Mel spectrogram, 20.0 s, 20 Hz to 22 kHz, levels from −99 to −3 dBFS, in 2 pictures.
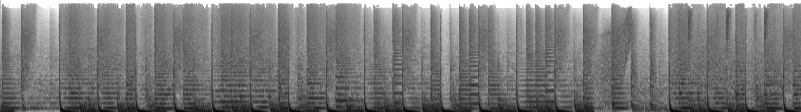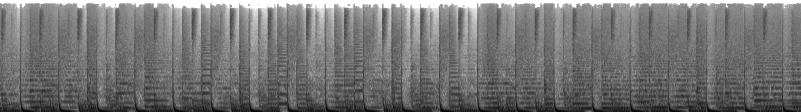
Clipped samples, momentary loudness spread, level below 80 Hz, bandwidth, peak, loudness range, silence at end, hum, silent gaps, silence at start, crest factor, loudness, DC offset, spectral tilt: under 0.1%; 2 LU; -16 dBFS; 19.5 kHz; -2 dBFS; 1 LU; 0 s; none; none; 0 s; 12 dB; -15 LUFS; under 0.1%; -5 dB/octave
